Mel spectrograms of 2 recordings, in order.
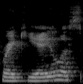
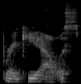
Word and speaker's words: brachialis: being done by the muscle behind the biceps called the brachialis sometimes pronounced brachialis but i like brachialis better so the brachialis underneath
